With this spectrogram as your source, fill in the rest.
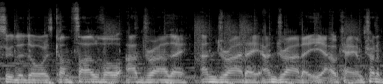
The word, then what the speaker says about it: Andrade: Andrade. Yeah, okay. I'm trying to pronounce his name. I'm just too used to Andrande, adding in the N like that.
